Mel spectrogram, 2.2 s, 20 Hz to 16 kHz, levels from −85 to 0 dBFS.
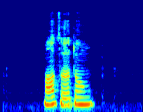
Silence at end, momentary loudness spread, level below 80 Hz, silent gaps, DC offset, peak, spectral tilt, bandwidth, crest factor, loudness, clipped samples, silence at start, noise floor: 0.75 s; 10 LU; -66 dBFS; none; under 0.1%; -8 dBFS; -7 dB/octave; 11.5 kHz; 16 dB; -23 LUFS; under 0.1%; 0.65 s; -72 dBFS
